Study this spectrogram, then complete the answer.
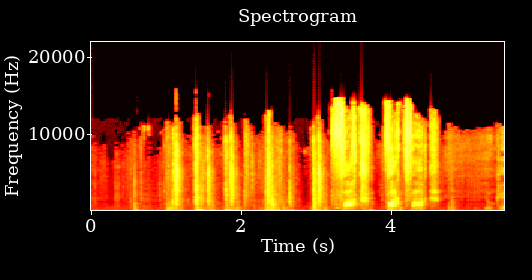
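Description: A man grunts and curses loudly in frustration.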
